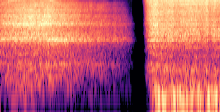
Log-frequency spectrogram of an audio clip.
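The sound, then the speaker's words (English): A long, breathy exhale gives way to a brief silence, then another breath carrying a low, gurgling rattle of throat bubbling, picked up by a microphone, moderately loud with no talking. “And you can hear my throat bubbling. That's amazing on this mic.”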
